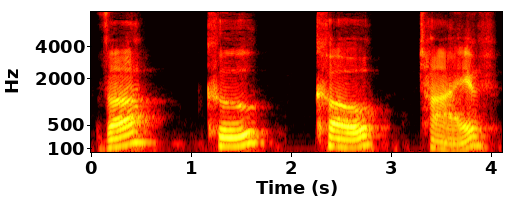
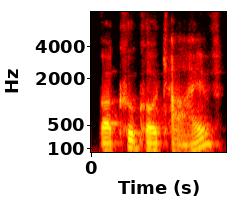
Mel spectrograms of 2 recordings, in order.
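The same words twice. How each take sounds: First: Higher, separate held syllables. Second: Said in the usual way. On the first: Shown as a demonstration. Teacher breaking down a Hebrew word, syllable by syllable. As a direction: sound out "the, ku, ko, tiv" with gaps between. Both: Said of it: "the Hebrew pronunciation".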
